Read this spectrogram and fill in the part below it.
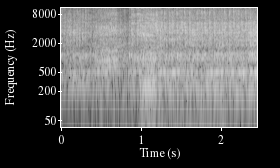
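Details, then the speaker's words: Whitfield WP2 Advantage pellet stove, made 1988: blower fan runs with a loud droning hum, rough buzzy vibration and wavering tone; owner suspects a failing bearing or blades off, motor likely to be replaced. Noisy vibrating blower fan. "As you can hear, it's quite noisy, vibrates real bad. There's something bearing going out, or blades flew off or something."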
